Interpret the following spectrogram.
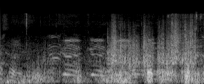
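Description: Indistinct shouted voices of players calling out across an outdoor practice field, with several dull thumps in the second half, the loudest about a second and a half in.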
